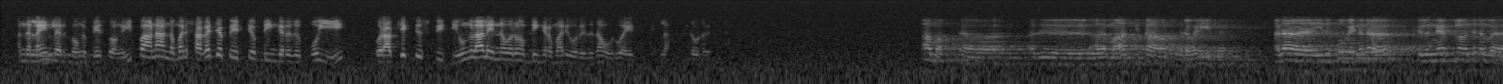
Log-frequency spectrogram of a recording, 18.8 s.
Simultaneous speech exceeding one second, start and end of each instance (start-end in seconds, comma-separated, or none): none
